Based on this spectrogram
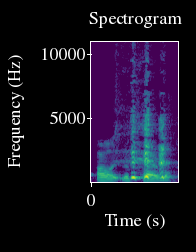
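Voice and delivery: loud, laughing groan at own video; laughing dismay. Retold or imitated. Magician watching his own bad video, laughing loudly. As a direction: laugh it out, half horrified.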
